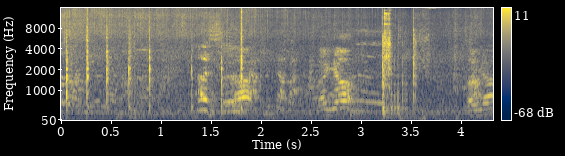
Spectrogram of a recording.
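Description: A metal ladle clinks and scrapes against a metal pot.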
